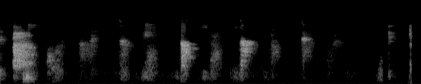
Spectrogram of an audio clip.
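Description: Small audience applauding, heard as a choppy run of separate claps, a few each second, with silent gaps between many of them.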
